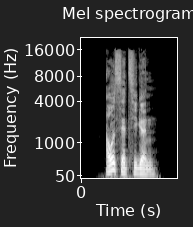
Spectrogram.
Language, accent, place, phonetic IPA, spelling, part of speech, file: German, Germany, Berlin, [ˈaʊ̯sˌzɛt͡sɪɡn̩], aussätzigen, adjective, De-aussätzigen.ogg
- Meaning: inflection of aussätzig: 1. strong genitive masculine/neuter singular 2. weak/mixed genitive/dative all-gender singular 3. strong/weak/mixed accusative masculine singular 4. strong dative plural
